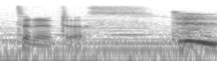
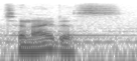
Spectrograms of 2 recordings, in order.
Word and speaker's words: tinnitus: Marizio, it's pronounced tinnitus. Oh, are you sure? I've always heard it tinnitus.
